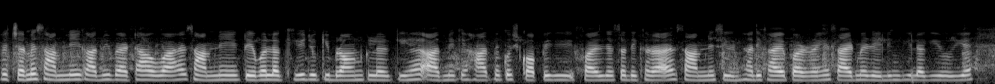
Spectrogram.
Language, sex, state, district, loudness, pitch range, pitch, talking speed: Hindi, female, Uttar Pradesh, Jalaun, -17 LUFS, 200-215 Hz, 210 Hz, 270 wpm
